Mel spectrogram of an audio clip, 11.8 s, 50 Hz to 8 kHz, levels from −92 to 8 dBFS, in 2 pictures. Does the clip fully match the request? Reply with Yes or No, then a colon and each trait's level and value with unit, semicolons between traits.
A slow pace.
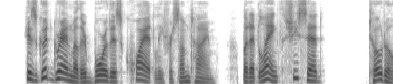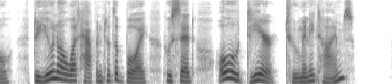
No: average, 155 wpm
